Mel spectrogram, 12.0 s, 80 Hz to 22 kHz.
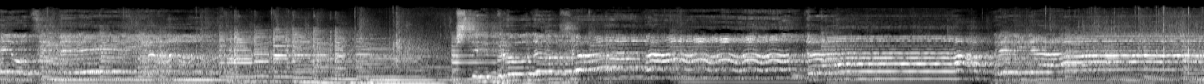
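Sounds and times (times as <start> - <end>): person singing: 0.0 - 2.7, 4.5 - 12.0
acoustic guitar plucking: 0.0 - 9.2.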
